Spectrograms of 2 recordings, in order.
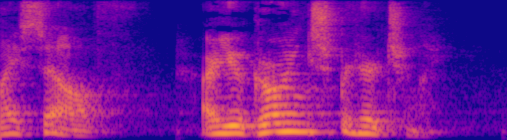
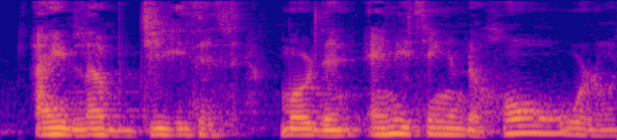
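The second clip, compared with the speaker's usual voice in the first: put-on lisp in a much lower voice; 4 semitones lower than usual. Speaker retells a man's testimony, imitating Cecil Blades's lisp. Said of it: "he lisped like this".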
